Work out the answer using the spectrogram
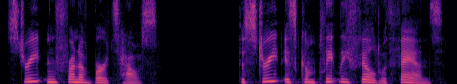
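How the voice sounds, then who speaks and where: A woman's voice: fairly high pitch, lively intonation, normal speed, fairly bright tone, dry recording, clean studio sound. A woman reading scene and camera directions as scripted narration.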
